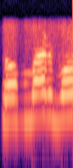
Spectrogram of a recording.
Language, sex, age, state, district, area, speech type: Bengali, female, 60+, West Bengal, Kolkata, urban, conversation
